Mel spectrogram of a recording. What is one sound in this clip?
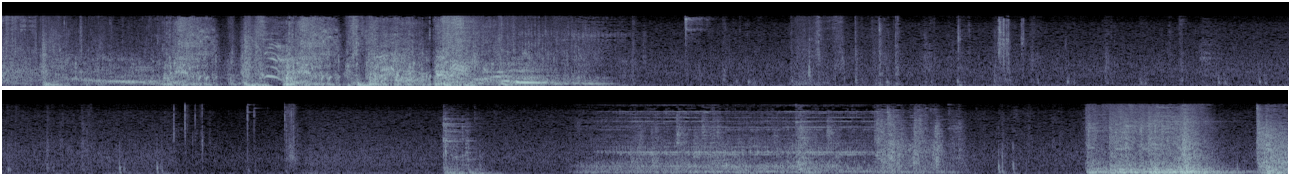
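A young man talks with animation through a close microphone.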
